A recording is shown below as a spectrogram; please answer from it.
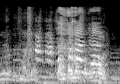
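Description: Children's excited voices and squeals, getting louder from about half a second in, over a steady background music track.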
